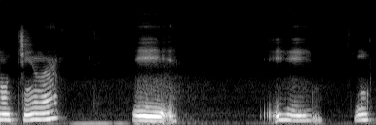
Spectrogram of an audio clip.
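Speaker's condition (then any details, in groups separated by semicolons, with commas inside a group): Cerebellar ataxia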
